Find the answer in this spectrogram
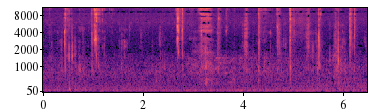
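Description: Close-miked chewing and biting of rotisserie chicken, with many short wet clicks and smacks scattered through it over a steady low rumble.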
